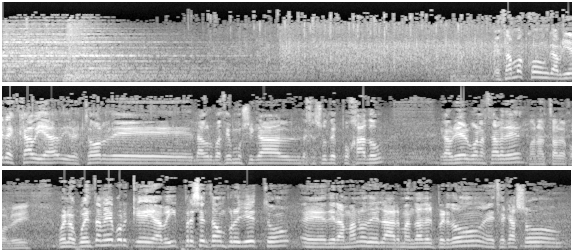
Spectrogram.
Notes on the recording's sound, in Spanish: Radio Pasión en Jaén estuvo presente en la feria cofrade ANCOAR, palpando el ambiente allí vivido. En este programa especial, grabado desde el mismo recinto de IFEJA.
